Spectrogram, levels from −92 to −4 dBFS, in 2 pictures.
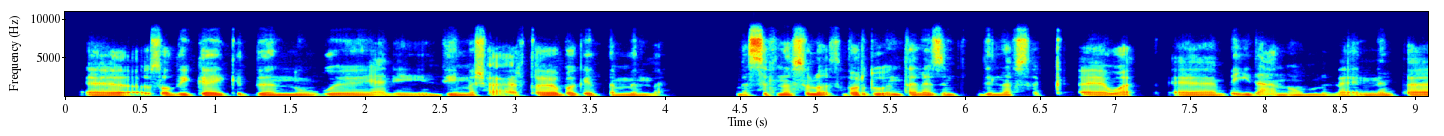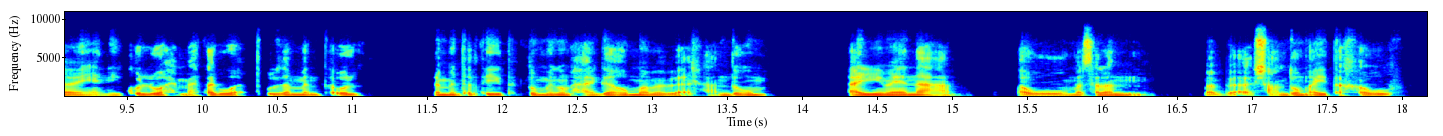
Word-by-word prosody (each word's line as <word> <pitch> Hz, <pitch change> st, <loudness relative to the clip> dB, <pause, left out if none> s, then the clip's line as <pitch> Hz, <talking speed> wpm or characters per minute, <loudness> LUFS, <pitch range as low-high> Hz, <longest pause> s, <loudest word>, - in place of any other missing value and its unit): آآ، 80 Hz, 0 st, +2 dB
صديق 85 Hz, +2 st, +1 dB
جيد 85 Hz, -1 st, +5 dB
جدًا 90 Hz, +1 st, +2 dB, 0.2 s
ويعني 80 Hz, -1 st, -2 dB
دي 85 Hz, -, -2 dB
مشاعر 85 Hz, 0 st, -1 dB
طيبة 85 Hz, 0 st, +2 dB
جدًا 80 Hz, -, -3 dB
منّك، 80 Hz, 0 st, -4 dB, 0.5 s
بس 95 Hz, +1 st, +8 dB
في -, -, -3 dB
نفس 110 Hz, 0 st, +4 dB
الوقت 105 Hz, 0 st, +2 dB
برضه 95 Hz, +1 st, +2 dB
أنت 100 Hz, -1 st, -1 dB
لازم 90 Hz, +2 st, +1 dB
تدّي 100 Hz, -1 st, -7 dB
لنفسك 90 Hz, +1 st, -4 dB
آآ، 80 Hz, -1 st, +2 dB
وقت 80 Hz, -, -1 dB, 0.2 s
آآ 80 Hz, -1 st, 0 dB
بعيد 90 Hz, 0 st, 0 dB
عنهم 85 Hz, +3 st, -4 dB
لإن 80 Hz, -1 st, -4 dB
أنت 85 Hz, +1 st, -4 dB
يعني 85 Hz, -, 0 dB
كل 90 Hz, -, 0 dB
واحد 90 Hz, -, +1 dB
محتاج 100 Hz, +1 st, 0 dB
وقت 95 Hz, 0 st, 0 dB
و 90 Hz, -, +1 dB
زي 90 Hz, -, +2 dB
ما 95 Hz, 0 st, +2 dB
أنت 95 Hz, +1 st, -4 dB
قلت، 90 Hz, +3 st, +1 dB, 0.5 s
لما 90 Hz, +1 st, +5 dB
أنت 95 Hz, 0 st, -2 dB
بتيجي 95 Hz, 0 st, +1 dB
تطلب 90 Hz, -1 st, -3 dB
منهم 85 Hz, -1 st, +2 dB
حاجة 85 Hz, +2 st, 0 dB
هُم 90 Hz, +2 st, +2 dB
ما 90 Hz, -, +4 dB
بيبقاش 80 Hz, -, -2 dB
عندهم 90 Hz, +2 st, -1 dB, 0.6 s
أي 85 Hz, +1 st, +6 dB
مانع، 90 Hz, +1 st, +3 dB, 0.4 s
أو 75 Hz, 0 st, 0 dB
مثلًا 80 Hz, +1 st, 0 dB, 0.4 s
ما 75 Hz, -, -1 dB
بيبقاش 75 Hz, -, 0 dB
عندهم 80 Hz, +1 st, -1 dB
أي 85 Hz, -, +3 dB
تخوُّف 90 Hz, +4 st, -3 dB
85 Hz, 180 wpm, -24 LUFS, 80-95 Hz, 0.6 s, بس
